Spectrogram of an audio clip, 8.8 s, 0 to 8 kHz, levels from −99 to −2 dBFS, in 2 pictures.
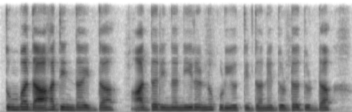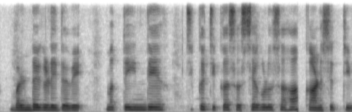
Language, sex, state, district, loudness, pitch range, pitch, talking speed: Kannada, female, Karnataka, Mysore, -21 LUFS, 170-185 Hz, 180 Hz, 110 wpm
